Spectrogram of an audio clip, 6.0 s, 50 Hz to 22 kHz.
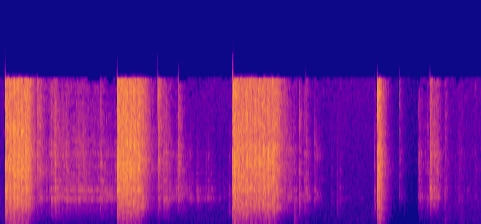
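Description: Tokyo Marui Glock 18C gas blowback airsoft pistol firing three short full-auto bursts, the slide cycling very fast, then one short sharp report near the end. The gas magazine is running hot and humid, giving it extra power and an ungodly fast rate of fire.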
